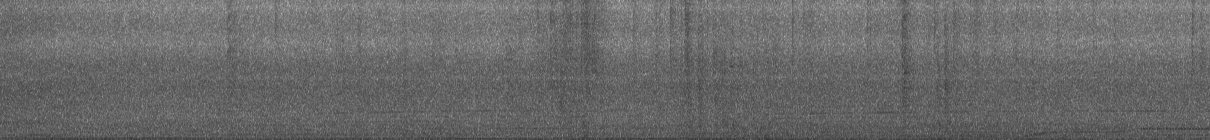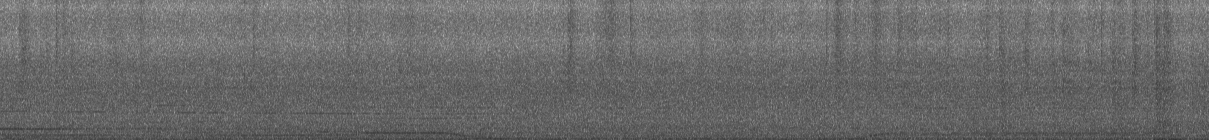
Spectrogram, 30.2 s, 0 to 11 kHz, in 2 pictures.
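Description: Cabin sound of a 2022 Gillig Low Floor Plus CNG 40-foot transit bus under way: a steady engine and road rumble. Over it, a whine rises in pitch a few times as the bus speeds up and falls as it slows.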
